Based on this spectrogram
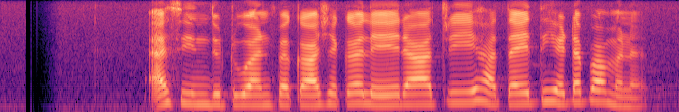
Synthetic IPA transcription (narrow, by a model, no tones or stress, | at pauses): æ̰sind̪uʈuʋanpɾəkaːʃəkəleːɾaːt̪ɾiːɦat̪əjt̪iɦəʈəpamənə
